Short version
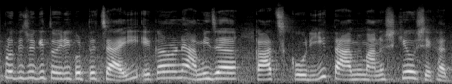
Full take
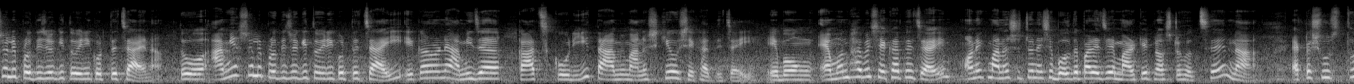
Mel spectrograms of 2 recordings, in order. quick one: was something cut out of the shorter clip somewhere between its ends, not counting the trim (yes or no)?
no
